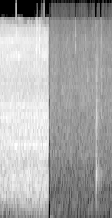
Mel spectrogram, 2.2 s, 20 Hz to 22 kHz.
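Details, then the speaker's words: Husqvarna 55 chainsaw with a 20-inch bar, choke off, starting on fuel left in the carb: a loud, fast buzzing run, then it cuts. Idle is set far too high so the chain still spins; the idle needs turning down. "I do have to just turn down the idle because the chain still spins. So of course the idle is way too high."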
